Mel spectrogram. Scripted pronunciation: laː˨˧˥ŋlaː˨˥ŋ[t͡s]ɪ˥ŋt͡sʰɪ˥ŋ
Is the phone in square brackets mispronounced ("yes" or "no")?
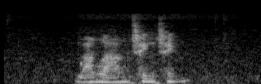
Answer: yes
